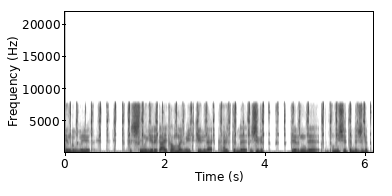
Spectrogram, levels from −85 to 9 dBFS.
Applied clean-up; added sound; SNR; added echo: neural diffusion model UNIVERSE++.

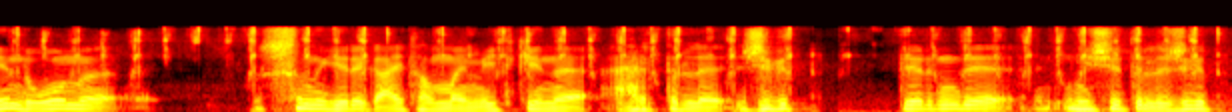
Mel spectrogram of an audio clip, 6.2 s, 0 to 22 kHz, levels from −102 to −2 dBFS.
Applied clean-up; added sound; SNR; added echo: neural mask model Resemble Enhance denoiser.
